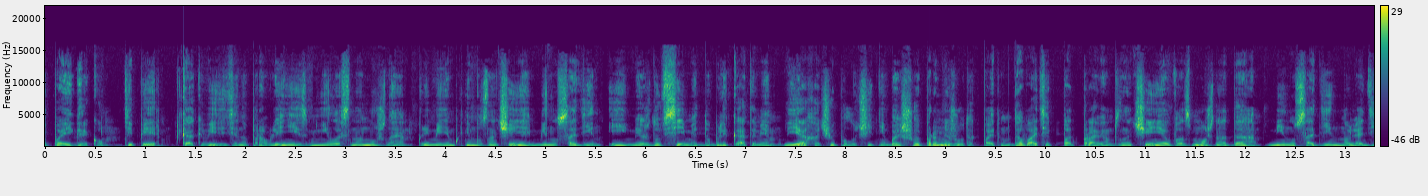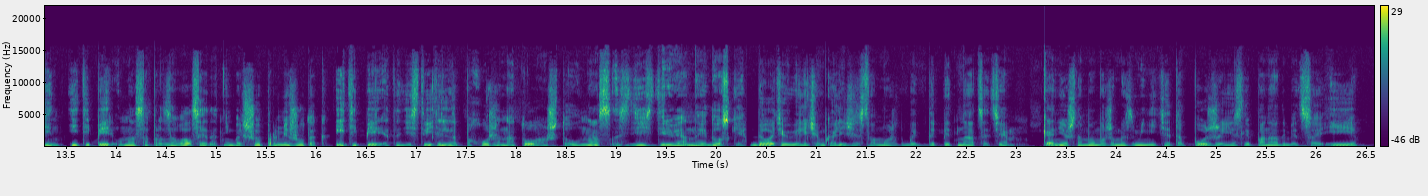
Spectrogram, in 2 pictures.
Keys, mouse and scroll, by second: 0.1 KP_1, 1.5 middle click, 5.2 Return, 6.5 scroll up 1, 7.9 double click, 8.9-10.2 scroll, 10.2-11.1 scroll up 1, 11.1 double click, 14.2 Return, 15.0 middle click, 16.1-17.2 scroll, 17.2-18.0 scroll down 1, 18.0 shift+middle click, 20.3 scroll up 1, 21.4 KP_1, 21.6 KP_5, 21.9 Return, 25.3 middle click, 25.7-26.5 scroll up 1.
